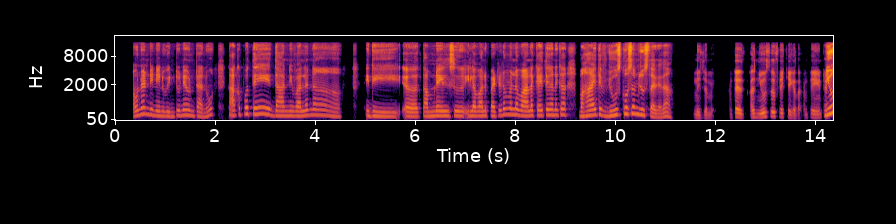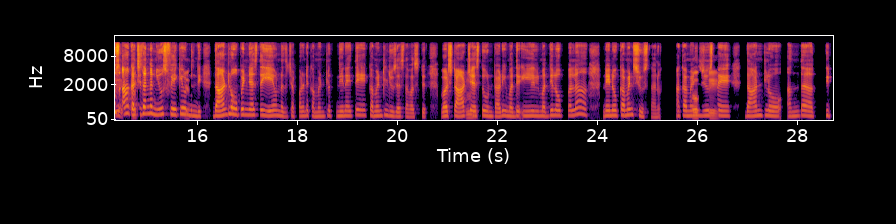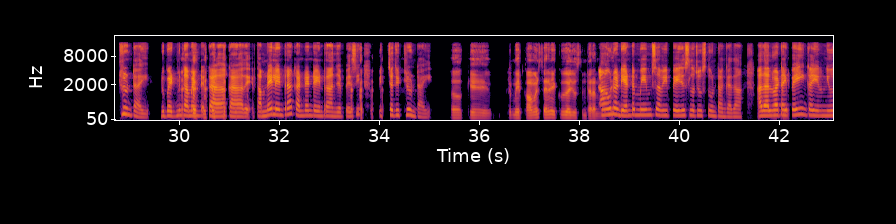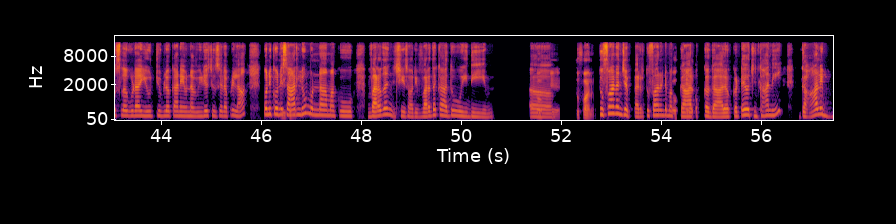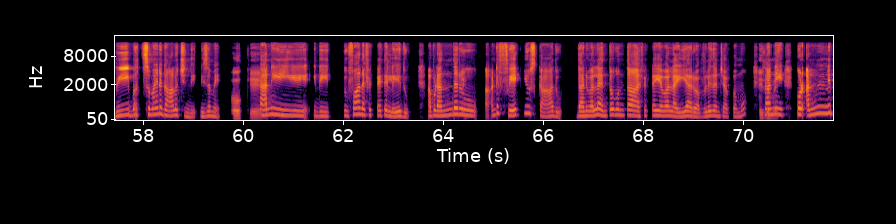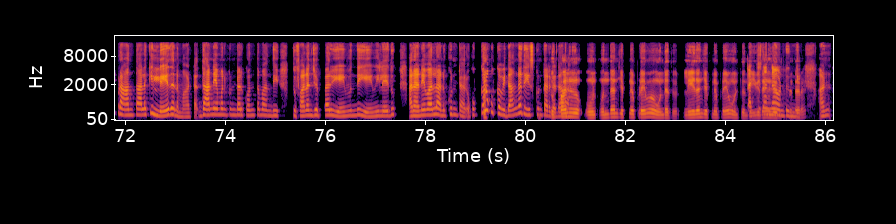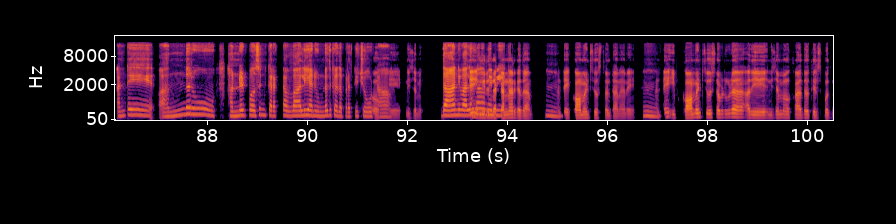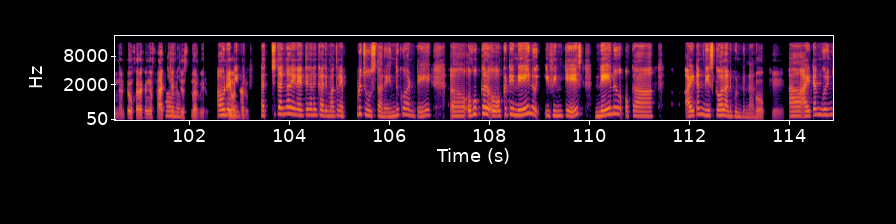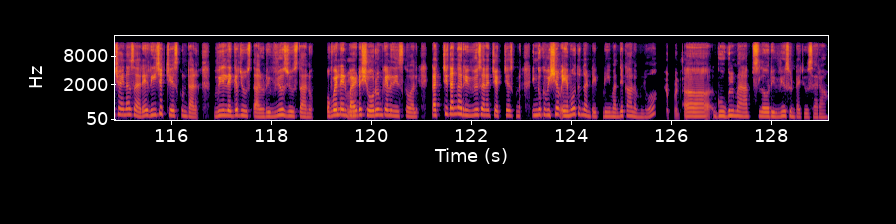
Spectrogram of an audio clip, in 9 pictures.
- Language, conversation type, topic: Telugu, podcast, ఫేక్ న్యూస్ కనిపిస్తే మీరు ఏమి చేయాలని అనుకుంటారు?
- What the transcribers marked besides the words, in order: in English: "థంబ్‌నెయిల్స్"; in English: "వ్యూస్"; in English: "న్యూస్"; in English: "యెస్"; in English: "న్యూస్"; in English: "ఓపెన్"; in English: "కమెంట్‌లో"; in English: "ఫస్ట్"; in English: "స్టార్ట్"; in English: "కమెంట్స్"; in English: "కమెంట్స్"; laugh; in English: "కమెంట్"; in English: "థంబ్‌నెయిల్"; in English: "కంటెంట్"; chuckle; laughing while speaking: "ఓకే. మీరు కామెంట్స్ అనేవి ఎక్కువగా జూస్తుంటారనమాట అయితే"; in English: "కామెంట్స్"; other background noise; in English: "మీమ్స్"; in English: "పేజెస్‌లో"; in English: "న్యూస్‌లో"; in English: "యూట్యూబ్‌లో"; in English: "సారీ"; in English: "ఎఫెక్ట్"; in English: "ఫేక్ న్యూస్"; in English: "ఎఫెక్ట్"; chuckle; in English: "హండ్రెడ్ పర్సెంట్ కరెక్ట్"; in English: "కామెంట్స్"; in English: "మేబీ"; in English: "కామెంట్స్"; in English: "ఫ్యాక్ట్ చెక్"; in English: "ఇఫ్ ఇన్‌కేస్"; in English: "ఐటమ్"; in English: "ఐటమ్"; in English: "రీచెక్"; in English: "రివ్యూస్"; in English: "రివ్యూస్"; in English: "చెక్"; in English: "గూగుల్ మ్యాప్స్‌లో రివ్యూస్"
